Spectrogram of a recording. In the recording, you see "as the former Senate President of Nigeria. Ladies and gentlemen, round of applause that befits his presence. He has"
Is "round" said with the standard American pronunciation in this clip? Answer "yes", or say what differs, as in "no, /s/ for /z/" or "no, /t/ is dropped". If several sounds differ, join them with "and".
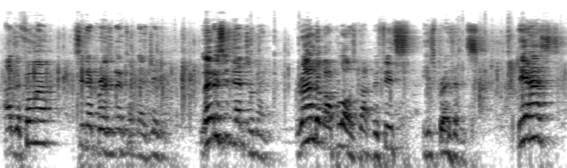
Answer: yes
